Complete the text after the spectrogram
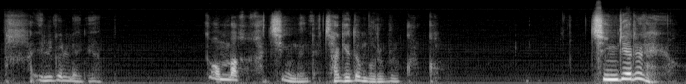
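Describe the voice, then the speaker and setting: Lively gravelly-voiced middle-aged pastor. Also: male voice, high voice. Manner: animated preaching, asks the congregation questions and acts out quoted scolding. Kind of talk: sermon.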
